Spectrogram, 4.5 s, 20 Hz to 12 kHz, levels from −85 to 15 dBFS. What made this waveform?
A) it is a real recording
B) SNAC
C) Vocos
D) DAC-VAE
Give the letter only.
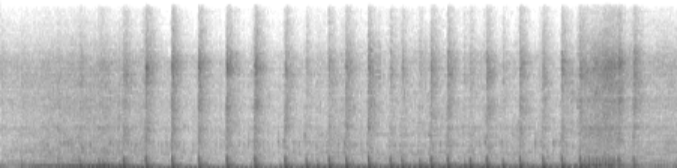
D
